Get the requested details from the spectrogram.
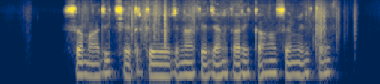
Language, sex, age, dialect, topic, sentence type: Magahi, male, 18-24, Western, banking, question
